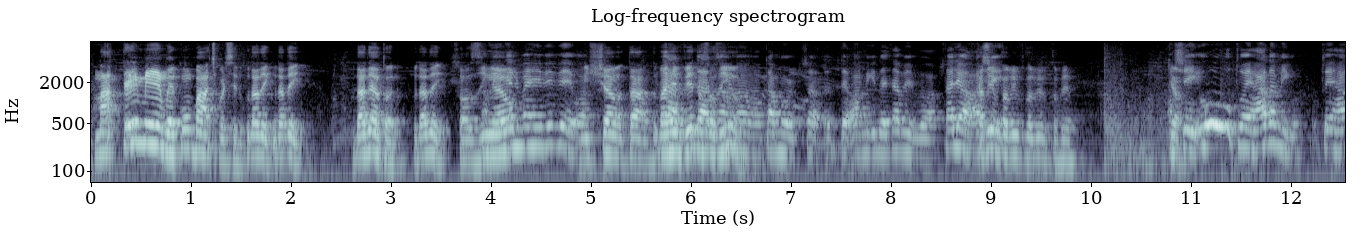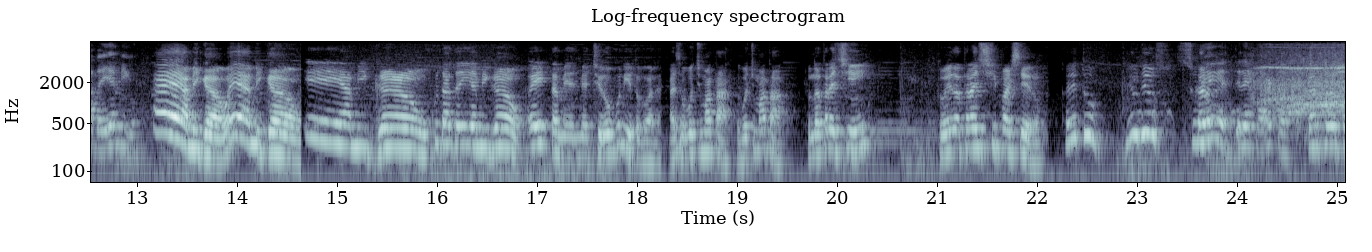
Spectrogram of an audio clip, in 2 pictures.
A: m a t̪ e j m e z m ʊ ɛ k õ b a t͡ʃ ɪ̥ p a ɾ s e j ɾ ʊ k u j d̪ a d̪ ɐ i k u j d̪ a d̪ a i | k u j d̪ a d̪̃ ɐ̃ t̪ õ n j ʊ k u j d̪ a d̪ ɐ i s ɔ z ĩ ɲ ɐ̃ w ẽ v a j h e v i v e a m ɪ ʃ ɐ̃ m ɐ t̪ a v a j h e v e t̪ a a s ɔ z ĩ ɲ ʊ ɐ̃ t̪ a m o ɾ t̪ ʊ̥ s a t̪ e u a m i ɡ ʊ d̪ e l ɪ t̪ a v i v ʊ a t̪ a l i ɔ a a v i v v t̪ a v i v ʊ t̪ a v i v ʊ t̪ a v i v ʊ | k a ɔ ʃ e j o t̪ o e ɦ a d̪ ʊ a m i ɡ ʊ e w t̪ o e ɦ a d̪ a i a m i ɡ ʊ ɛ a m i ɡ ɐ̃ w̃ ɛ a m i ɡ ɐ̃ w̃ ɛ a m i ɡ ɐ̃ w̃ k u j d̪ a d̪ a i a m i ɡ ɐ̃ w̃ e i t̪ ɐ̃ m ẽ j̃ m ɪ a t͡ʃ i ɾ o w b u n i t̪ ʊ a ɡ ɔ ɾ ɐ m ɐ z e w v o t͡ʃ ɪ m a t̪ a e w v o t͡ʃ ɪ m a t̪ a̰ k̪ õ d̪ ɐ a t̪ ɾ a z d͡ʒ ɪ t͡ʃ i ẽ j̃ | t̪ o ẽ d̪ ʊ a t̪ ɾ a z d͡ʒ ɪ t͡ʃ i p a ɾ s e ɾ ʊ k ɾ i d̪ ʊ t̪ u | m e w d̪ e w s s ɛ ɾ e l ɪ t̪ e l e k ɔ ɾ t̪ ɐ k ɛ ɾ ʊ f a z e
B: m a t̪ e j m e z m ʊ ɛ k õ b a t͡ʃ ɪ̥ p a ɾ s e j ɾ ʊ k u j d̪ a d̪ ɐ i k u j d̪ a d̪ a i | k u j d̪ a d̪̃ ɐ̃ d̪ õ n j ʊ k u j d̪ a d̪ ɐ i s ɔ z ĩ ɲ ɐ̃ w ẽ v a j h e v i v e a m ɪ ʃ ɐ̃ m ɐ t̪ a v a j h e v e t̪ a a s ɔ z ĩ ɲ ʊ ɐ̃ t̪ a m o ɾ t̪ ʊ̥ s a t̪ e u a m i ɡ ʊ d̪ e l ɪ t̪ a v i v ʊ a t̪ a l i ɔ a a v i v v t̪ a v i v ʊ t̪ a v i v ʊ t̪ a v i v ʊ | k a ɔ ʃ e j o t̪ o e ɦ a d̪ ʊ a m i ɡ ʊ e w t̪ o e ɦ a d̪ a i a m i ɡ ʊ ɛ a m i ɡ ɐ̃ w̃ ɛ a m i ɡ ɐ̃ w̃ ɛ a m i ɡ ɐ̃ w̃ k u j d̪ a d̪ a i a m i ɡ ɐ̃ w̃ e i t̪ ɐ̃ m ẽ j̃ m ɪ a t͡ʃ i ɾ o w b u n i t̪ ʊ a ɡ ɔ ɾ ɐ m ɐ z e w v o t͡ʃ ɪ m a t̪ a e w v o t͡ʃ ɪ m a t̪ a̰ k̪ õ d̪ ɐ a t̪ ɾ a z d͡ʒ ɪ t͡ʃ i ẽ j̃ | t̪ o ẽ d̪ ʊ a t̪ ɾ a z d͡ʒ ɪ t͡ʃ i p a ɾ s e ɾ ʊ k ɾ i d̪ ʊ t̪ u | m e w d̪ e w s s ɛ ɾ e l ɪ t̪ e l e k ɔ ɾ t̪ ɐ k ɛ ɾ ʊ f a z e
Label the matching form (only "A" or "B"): A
